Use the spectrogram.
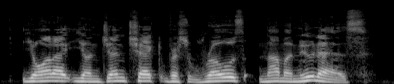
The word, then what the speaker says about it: Jędrzejczyk: So, you had Neil Magny, Chiesa, I think is the correct pronunciation of his name. Joanna Jędrzejczyk versus Rose Namajunas.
